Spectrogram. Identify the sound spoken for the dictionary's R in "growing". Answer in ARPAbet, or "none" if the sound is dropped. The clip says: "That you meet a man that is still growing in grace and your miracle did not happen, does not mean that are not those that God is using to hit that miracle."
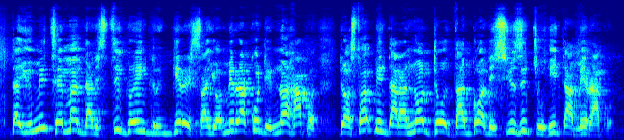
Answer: none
